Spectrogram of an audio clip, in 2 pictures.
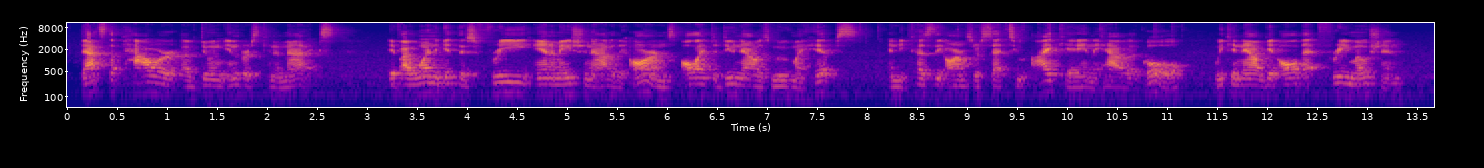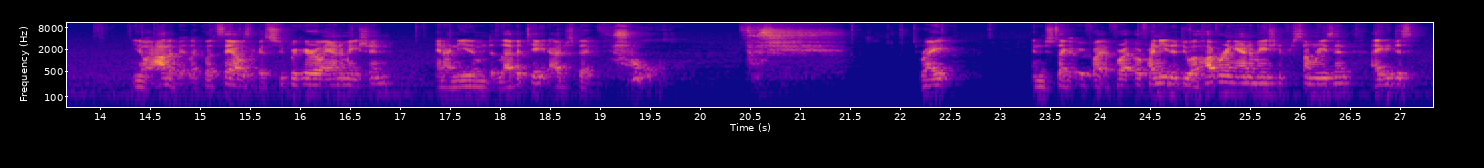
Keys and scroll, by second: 8.0 ctrl+z, 13.9 ctrl+z.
